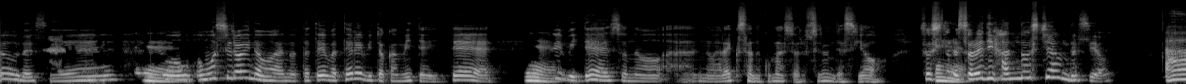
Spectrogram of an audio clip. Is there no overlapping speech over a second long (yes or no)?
yes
